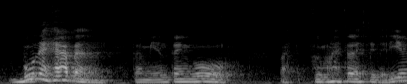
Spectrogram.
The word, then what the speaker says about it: Bunnahabhain: Esto se pronuncia Bunnahabhain.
